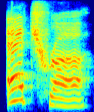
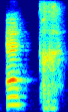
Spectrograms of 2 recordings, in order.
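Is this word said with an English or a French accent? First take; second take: English; French. First: It is said with an English accent. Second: It is said with a French accent. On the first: The speaker calls it wrong. "an English speaker without a good French accent would say être" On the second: The speaker calls it right. "if you're saying it in French"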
